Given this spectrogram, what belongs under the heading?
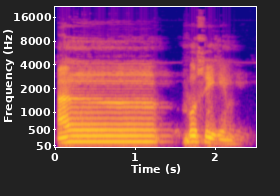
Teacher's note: نون ساکن کے بعد حروف اخفا کا فا آیا ہے، اخفا حقیقی ہوگا، گنہ کے ساتھ پڑھیں گے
